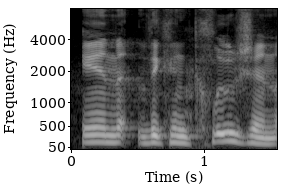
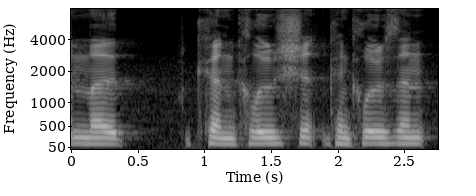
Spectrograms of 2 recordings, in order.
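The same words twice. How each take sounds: First: The stress falls on the normal syllable. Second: The stress falls on an unusual syllable. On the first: The speaker calls it right. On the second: The speaker calls it wrong.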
